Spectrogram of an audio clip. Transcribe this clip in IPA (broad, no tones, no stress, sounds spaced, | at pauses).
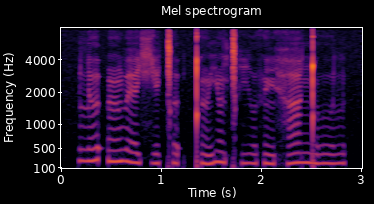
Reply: l ə ʔ ə̃ β ɛ ç e ǀ ə ʔ ǃ ə̃ j ə̃ ǀʰ i ʊ̯ θ ẽ h a ŋ͡ǃ ʊ l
